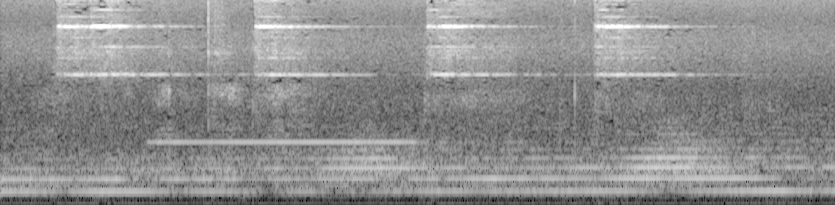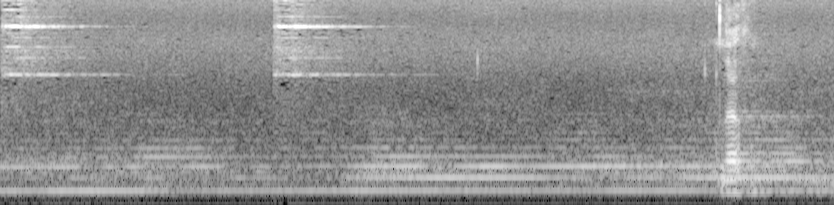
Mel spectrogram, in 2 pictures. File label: whisper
